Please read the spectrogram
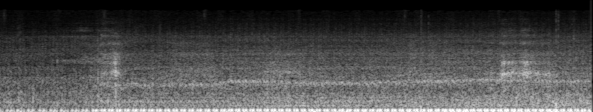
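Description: Motorcycle engine running as the bike rides along, heard from the bike itself, growing gradually louder after about a second.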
